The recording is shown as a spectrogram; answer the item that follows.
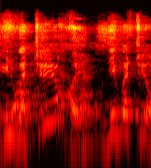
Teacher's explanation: Moi, On dit une voiture, des voitures, on n'entend pas le S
